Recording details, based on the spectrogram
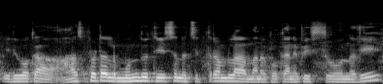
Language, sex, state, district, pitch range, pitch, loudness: Telugu, male, Telangana, Mahabubabad, 130-155 Hz, 140 Hz, -15 LUFS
